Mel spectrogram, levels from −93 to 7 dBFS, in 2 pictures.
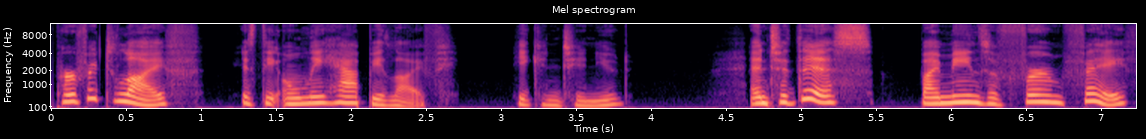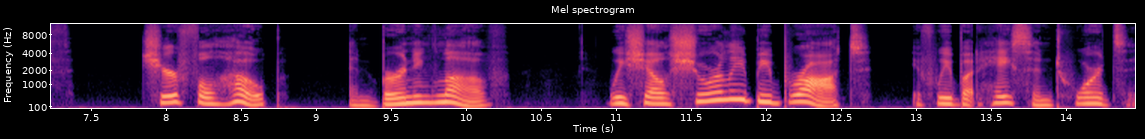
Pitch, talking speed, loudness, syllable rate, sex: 200 Hz, 135 wpm, -19 LUFS, 4.0 syllables/s, female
